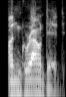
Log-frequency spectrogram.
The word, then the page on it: Ungrounded: American English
